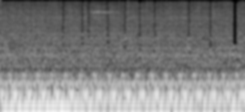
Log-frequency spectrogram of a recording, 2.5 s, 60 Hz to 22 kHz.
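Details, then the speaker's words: 2006 Chevy Silverado 1500 4.8 V8 just after replacing the oil pressure sending unit: smooth, even idle with a steady low pulse and no ticking or knocking, oil pressure building to 40 psi. "now it's gonna start it up and hopefully we should build oil pressure hallelujah the 40 psi"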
